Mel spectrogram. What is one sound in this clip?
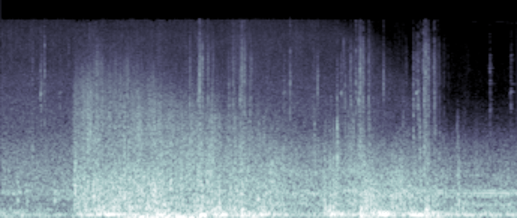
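Heavy rain pours down outside, loud through an open window.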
